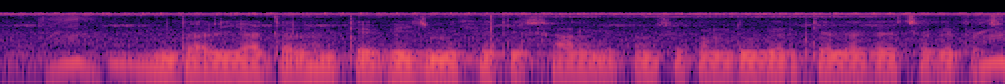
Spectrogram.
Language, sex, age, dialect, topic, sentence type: Maithili, male, 18-24, Southern/Standard, agriculture, question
